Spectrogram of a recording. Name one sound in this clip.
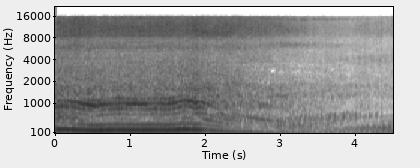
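A chainsaw runs at high speed, then winds down to idle.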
